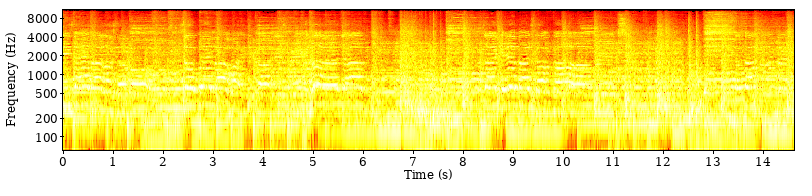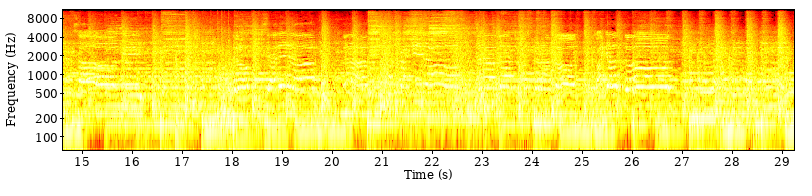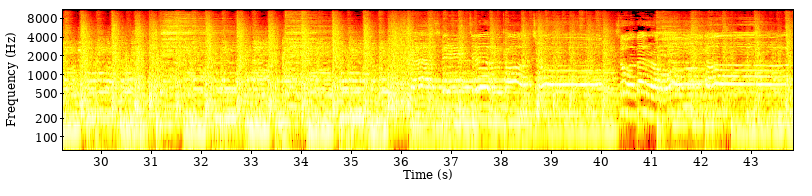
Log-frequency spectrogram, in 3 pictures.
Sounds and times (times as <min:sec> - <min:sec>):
Rock and roll: 0:00.0 - 0:43.8.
